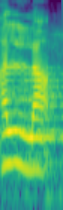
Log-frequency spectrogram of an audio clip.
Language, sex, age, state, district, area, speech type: Kannada, female, 18-30, Karnataka, Mysore, urban, read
